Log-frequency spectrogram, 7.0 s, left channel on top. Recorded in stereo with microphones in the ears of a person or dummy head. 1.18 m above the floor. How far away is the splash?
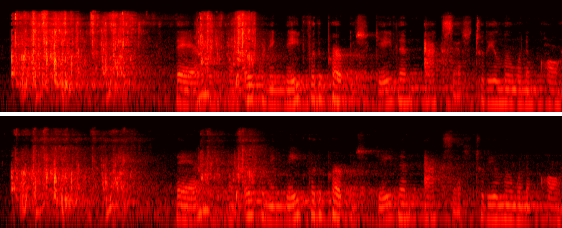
About 0.9 m.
